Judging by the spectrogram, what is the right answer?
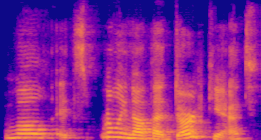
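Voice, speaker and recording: A woman's voice: high voice, very animated, normal speed. A woman playing an earnest young star nerd. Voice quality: earnest, slightly apologetic. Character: earnest nerdy young woman explaining the stars. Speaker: actor in a rehearsed play reading. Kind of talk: stage play reading.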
